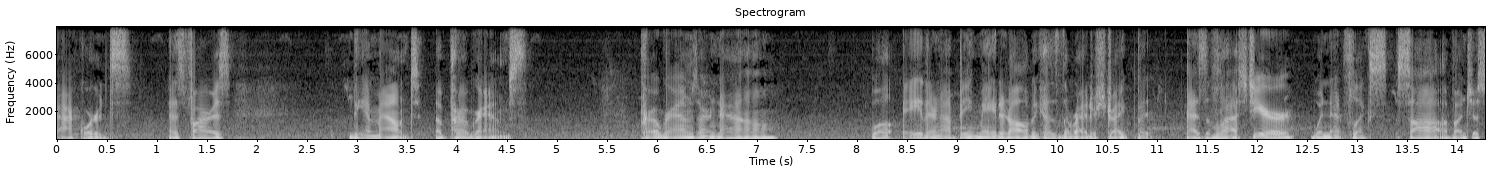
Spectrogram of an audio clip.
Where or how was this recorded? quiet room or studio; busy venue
busy venue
